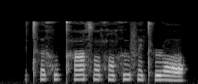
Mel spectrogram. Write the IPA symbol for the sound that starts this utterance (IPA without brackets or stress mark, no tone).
tʰ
